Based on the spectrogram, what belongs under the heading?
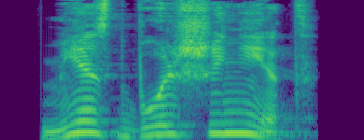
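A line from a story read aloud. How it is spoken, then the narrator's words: Hostile words through teeth. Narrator (Russian): процедила, едва ли не оскалившись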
